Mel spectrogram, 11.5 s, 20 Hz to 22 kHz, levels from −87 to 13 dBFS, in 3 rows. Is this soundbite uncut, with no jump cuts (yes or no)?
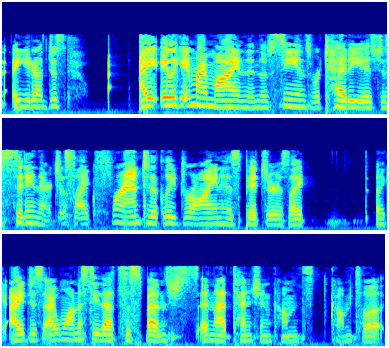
yes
